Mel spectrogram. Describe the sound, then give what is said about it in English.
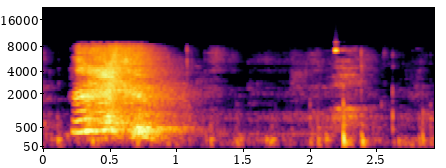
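A single loud sneeze bursts out with a sharp, breathy explosion after smelling a limited-release product, followed by quieter mumbling and shuffling sounds. “I'm gonna sneeze.”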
